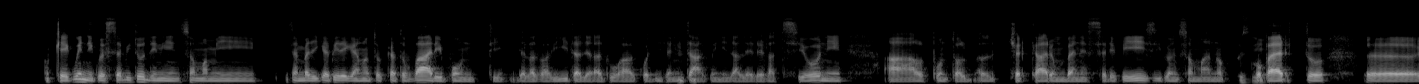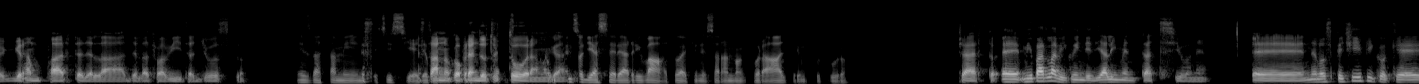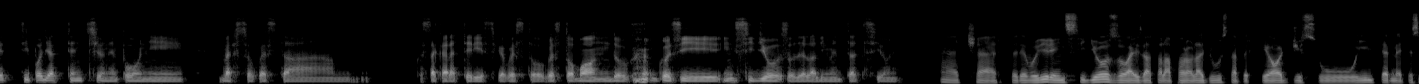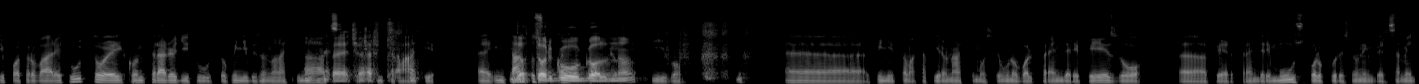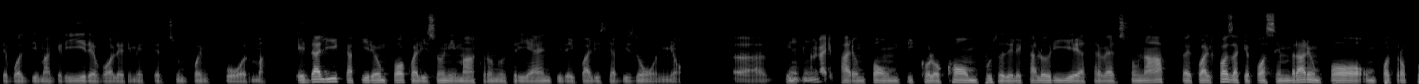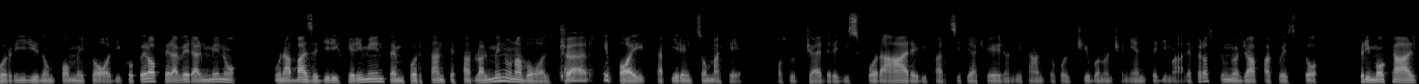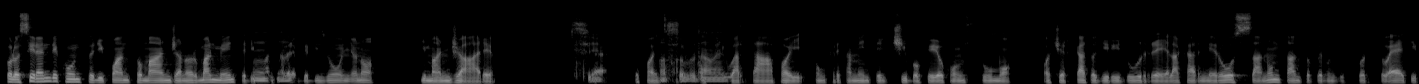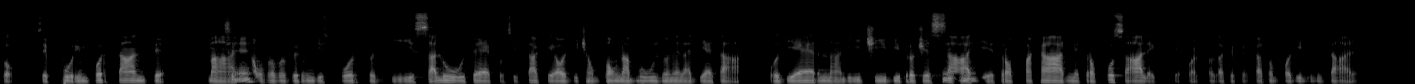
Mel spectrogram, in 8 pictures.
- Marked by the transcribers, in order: other background noise; tsk; chuckle; laughing while speaking: "certo"; unintelligible speech; chuckle; "proprio" said as "propio"; "quindi" said as "quidi"
- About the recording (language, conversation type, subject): Italian, podcast, Quali piccole abitudini quotidiane hanno cambiato la tua vita?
